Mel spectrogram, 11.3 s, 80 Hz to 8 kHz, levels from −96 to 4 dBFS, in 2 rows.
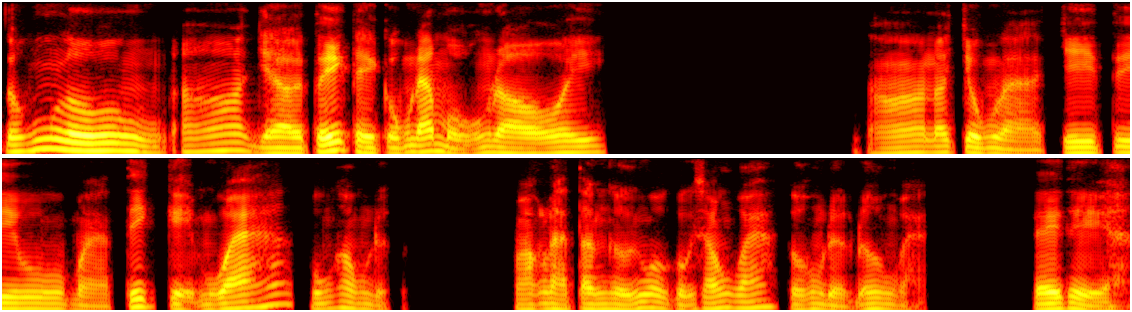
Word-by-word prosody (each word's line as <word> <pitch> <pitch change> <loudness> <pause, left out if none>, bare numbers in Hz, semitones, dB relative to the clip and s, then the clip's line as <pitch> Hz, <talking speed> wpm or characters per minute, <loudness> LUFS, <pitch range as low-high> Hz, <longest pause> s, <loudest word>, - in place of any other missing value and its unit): Đúng 160 +8 +2
luôn, 145 -6 +7
đó, 145 +5 -3
giờ 105 -1 +2
tiếc 145 +5 +7
thì 105 -3 +3
cũng 100 +6 -2
đã 130 - +5
muộn 110 -5 -3
rồi. 110 +3 +1 1.3
Đó, 105 +4 -3
nói 120 0 -1
chung 105 -4 +1
là 85 -3 -4
chi 110 +1 +1
tiêu 110 -1 -1
mà 85 -3 -7
tiết 150 +1 -2
kiệm 95 - -4
quá 130 - 0
cũng 105 +2 -7
hông 120 -5 -5
được, 85 - -10 0.6
hoặc 100 +1 -5
là 100 -3 -2
tận 100 0 -3
hưởng 100 +3 -2
vô 120 -3 -2
cuộc 95 0 -6
sống 115 +4 -3
quá 130 +4 -4
cũng 95 - -6
hông 105 - -5
được, 85 -5 -5
đúng 105 - -3
hông 105 -2 -5
bạn? 85 - -15 0.5
Thế 105 +1 +4
thì, 100 -7 -1
ờ, 80 -1 -9
110 Hz, 215 wpm, -22 LUFS, 100-130 Hz, 1.3 s, luôn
